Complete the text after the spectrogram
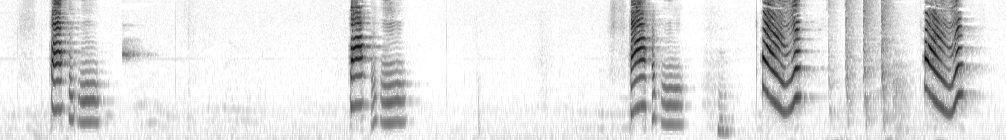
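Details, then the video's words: Talking pet parrot indoors: five short, loud vocal bursts spaced two to three seconds apart, the first three rich and harmonic like spoken syllables, the last two sharply falling then rising squawk-like notes, with small clicks and quiet between. "Parrot 🦜 talking"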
